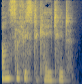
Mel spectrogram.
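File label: "unsophisticated", British English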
